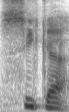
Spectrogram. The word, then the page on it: desonsicar: Provençal; desounsicar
